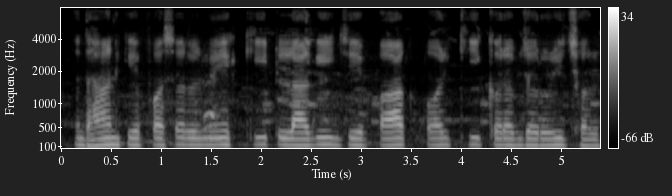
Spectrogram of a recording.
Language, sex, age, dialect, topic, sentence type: Maithili, male, 18-24, Eastern / Thethi, agriculture, question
